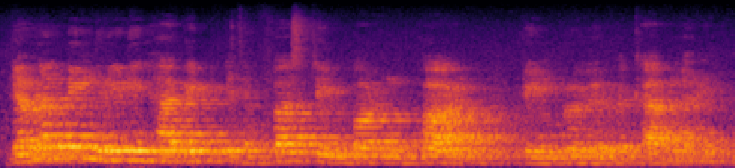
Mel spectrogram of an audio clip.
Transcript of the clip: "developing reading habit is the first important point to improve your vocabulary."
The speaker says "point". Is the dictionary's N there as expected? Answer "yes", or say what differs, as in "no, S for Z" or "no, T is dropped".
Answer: no, N is dropped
